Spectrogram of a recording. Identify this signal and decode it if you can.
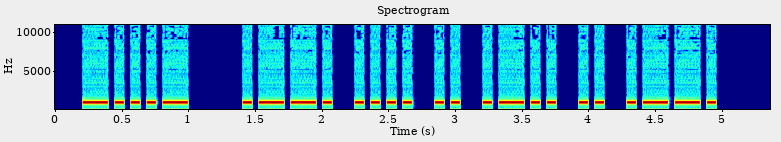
Morse code, heard as a keyed tone, about 20 wpm, 1000 Hz. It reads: <BT> PHILIP
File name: qotdfiles / 20wpm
